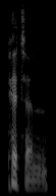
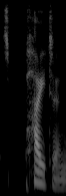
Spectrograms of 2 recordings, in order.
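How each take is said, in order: First: The first syllable has a short 'i' sound. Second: The first syllable has a long 'eye' sound. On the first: The speaker calls it right. "it's P I T O N" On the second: The speaker calls it wrong. "why are you putting so much emphasis on the I?"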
